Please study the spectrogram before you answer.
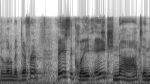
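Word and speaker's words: h₀: might teach it a little bit different basically h naught and it's just an H with a little zero little subscript 0 that's just pronounced H naught H naught is our initial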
